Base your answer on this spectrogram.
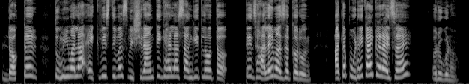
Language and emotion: Marathi, happy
